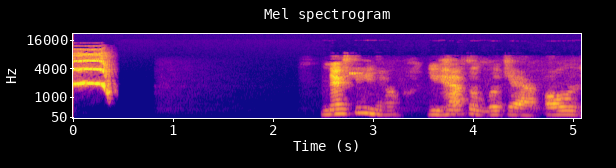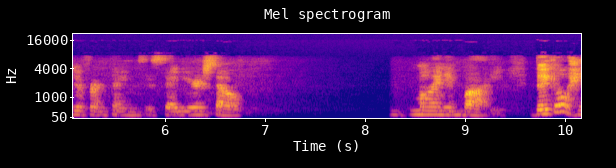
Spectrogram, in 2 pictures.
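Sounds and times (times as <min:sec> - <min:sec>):
person screaming in free fall: 0:00.0 - 0:00.4
speech: 0:02.5 - 0:06.9, 0:08.2 - 0:10.1.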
